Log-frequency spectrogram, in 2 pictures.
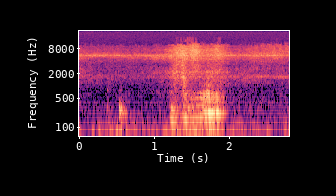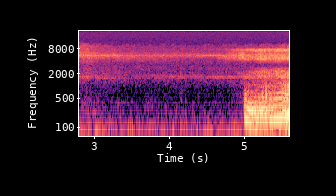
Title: Cat snoring #Albert #funnycats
